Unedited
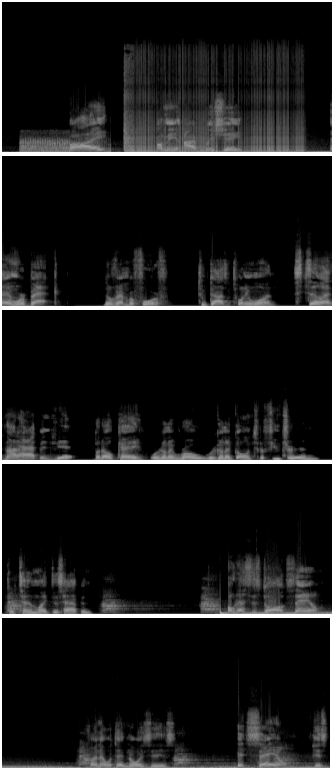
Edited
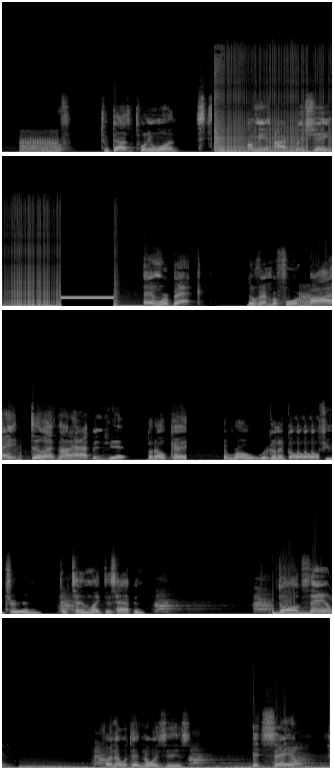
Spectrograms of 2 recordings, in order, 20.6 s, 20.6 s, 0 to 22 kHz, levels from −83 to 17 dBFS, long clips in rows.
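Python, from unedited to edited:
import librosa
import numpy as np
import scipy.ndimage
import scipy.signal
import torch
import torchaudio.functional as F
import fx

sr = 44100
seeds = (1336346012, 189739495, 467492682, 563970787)

y = fx.edit(x, sr, fx.swap(start_s=0.71, length_s=0.78, other_s=6.05, other_length_s=1.91),
    fx.insert_tone(at_s=3.73, length_s=0.66, hz=1320.0, db=-22.5),
    fx.room_tone_fill(start_s=9.89, length_s=0.48),
    fx.stutter_over(start_s=11.19, slice_s=0.09, count=4),
    fx.cut(start_s=15.14, length_s=0.47),
    fx.tape_stop(start_s=16.25, length_s=0.28), tone=tone)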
